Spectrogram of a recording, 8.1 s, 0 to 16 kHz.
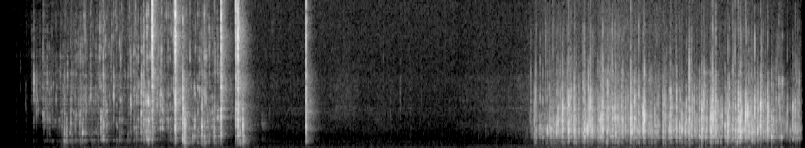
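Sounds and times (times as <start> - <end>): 
milk pouring: 0.2 - 2.3, 5.2 - 8.0.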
